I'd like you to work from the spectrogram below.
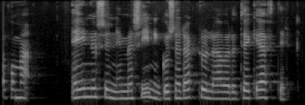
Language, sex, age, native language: Icelandic, female, 50-59, Icelandic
